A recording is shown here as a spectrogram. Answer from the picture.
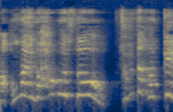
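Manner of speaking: high, loud voice calling out from afar. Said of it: "멀리서 이렇게 보면서".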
